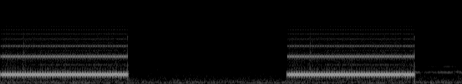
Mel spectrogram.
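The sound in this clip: A phone call ringing out on speakerphone: two long, steady ringback tones, each over a second, separated by a quiet pause, with no voices.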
